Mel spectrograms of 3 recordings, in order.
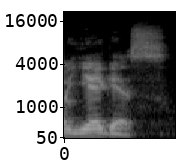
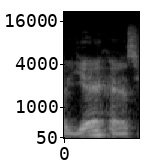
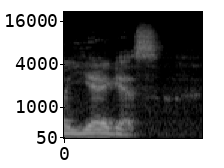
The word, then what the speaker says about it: llegues: But to change the G sound, to keep that G sound in front of an E, you have to use a GU. So you're not wanting to say no lleges, you want to say no llegues.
